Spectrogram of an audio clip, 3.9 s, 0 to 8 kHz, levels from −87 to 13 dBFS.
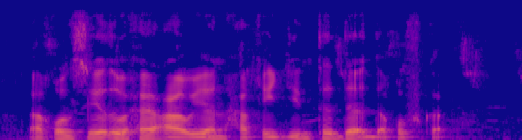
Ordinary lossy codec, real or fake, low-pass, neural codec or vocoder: none; real; 7.2 kHz; none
